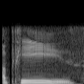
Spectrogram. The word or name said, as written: appease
